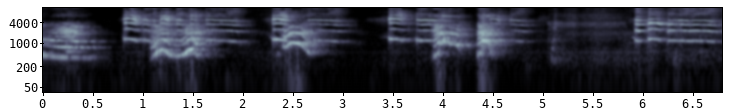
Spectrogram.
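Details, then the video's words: Siberian Husky named Jasmine singing in a lyrical mood: drawn-out harmonic woo-woo phrases in about five bursts separated by short silences, wavering up and down in pitch, with a quieter stretch near the end before a final clear note. "Хаски поет или Жасмин расчувствовалась."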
